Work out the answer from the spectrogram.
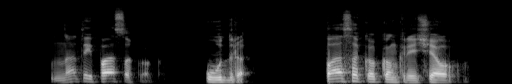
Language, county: Lithuanian, Vilnius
